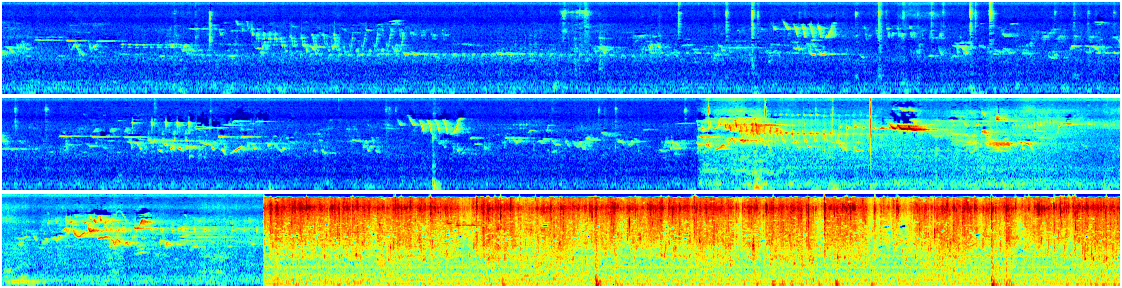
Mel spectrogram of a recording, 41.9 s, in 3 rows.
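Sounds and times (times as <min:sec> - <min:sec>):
hands rubbing salt onto fish: 0:31.2 - 0:41.9
tap water running into steel bowl: 0:31.2 - 0:41.9.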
